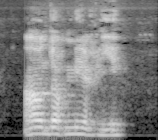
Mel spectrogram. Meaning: second-person plural conditional of endormir
- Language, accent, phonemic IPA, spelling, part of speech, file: French, Canada, /ɑ̃.dɔʁ.mi.ʁje/, endormiriez, verb, LL-Q150 (fra)-endormiriez.wav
